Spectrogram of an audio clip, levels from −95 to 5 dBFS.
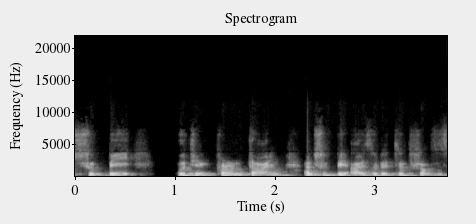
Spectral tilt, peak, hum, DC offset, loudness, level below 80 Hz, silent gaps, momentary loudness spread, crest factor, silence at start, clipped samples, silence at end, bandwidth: -6.5 dB/octave; 0 dBFS; none; under 0.1%; -21 LUFS; -68 dBFS; 0.84-0.98 s; 5 LU; 20 dB; 0 s; under 0.1%; 0 s; 7.8 kHz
